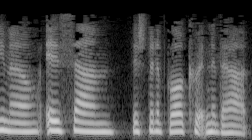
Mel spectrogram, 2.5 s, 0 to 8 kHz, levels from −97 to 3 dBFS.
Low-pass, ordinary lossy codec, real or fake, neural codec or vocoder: 7.2 kHz; MP3, 24 kbps; fake; codec, 16 kHz, 0.5 kbps, FunCodec, trained on Chinese and English, 25 frames a second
